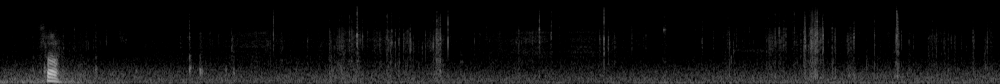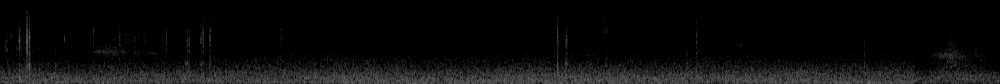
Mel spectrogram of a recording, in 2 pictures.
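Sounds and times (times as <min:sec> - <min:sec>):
low background rumble: 0:00.0 - 0:20.0
small clicks and crackles: 0:00.4 - 0:13.0, 0:14.7 - 0:17.9.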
